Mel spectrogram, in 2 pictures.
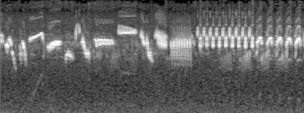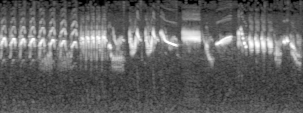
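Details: Lark song used to attract a mate: an unbroken, energetic flow of high twitters and whistled slurs, with fast buzzy rattling trills in the middle, in a clean recording.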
